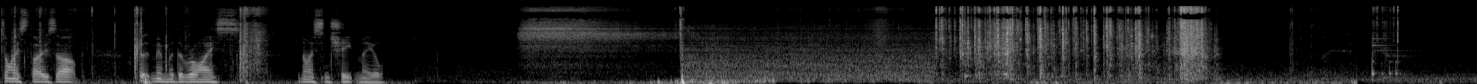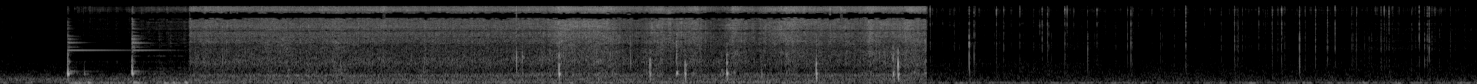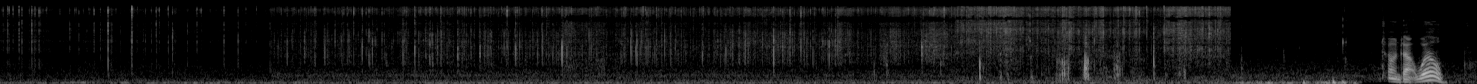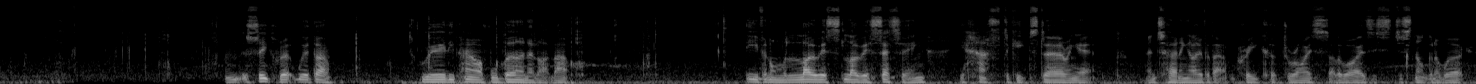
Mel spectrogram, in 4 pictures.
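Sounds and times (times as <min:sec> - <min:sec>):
sausages sizzling in a pan: 0:16.1 - 0:41.9.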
